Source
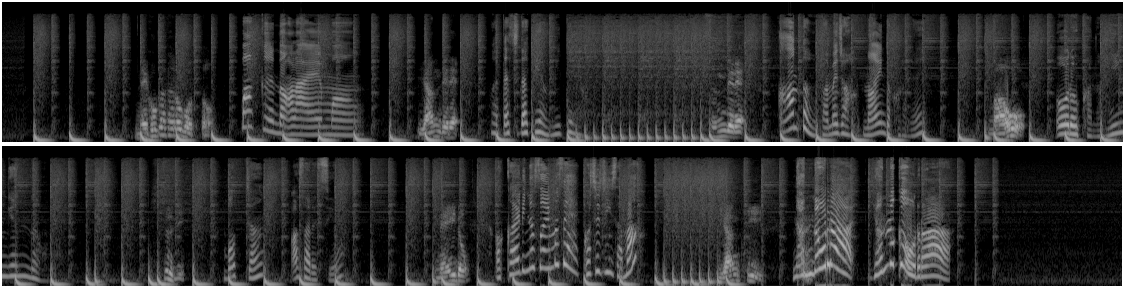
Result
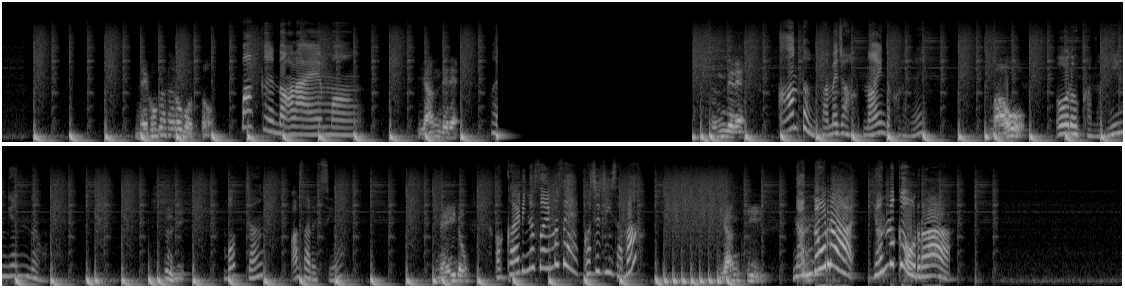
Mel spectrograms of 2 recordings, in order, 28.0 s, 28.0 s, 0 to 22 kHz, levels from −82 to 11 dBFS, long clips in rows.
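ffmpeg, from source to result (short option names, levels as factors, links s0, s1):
-filter_complex "[0:a]asplit=3[s0][s1][s2];[s0]atrim=end=6.2,asetpts=PTS-STARTPTS,afade=t=out:st=6.196:d=0.004:c=hsin[s3];[s1]atrim=start=6.2:end=8.63,asetpts=PTS-STARTPTS,volume=0[s4];[s2]atrim=start=8.63,asetpts=PTS-STARTPTS,afade=t=in:d=0.004:c=hsin[s5];[s3][s4][s5]concat=n=3:v=0:a=1,lowpass=4800,equalizer=f=160:t=o:w=0.88:g=12,bandreject=f=50:t=h:w=6,bandreject=f=100:t=h:w=6,bandreject=f=150:t=h:w=6,bandreject=f=200:t=h:w=6,bandreject=f=250:t=h:w=6,bandreject=f=300:t=h:w=6,bandreject=f=350:t=h:w=6"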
